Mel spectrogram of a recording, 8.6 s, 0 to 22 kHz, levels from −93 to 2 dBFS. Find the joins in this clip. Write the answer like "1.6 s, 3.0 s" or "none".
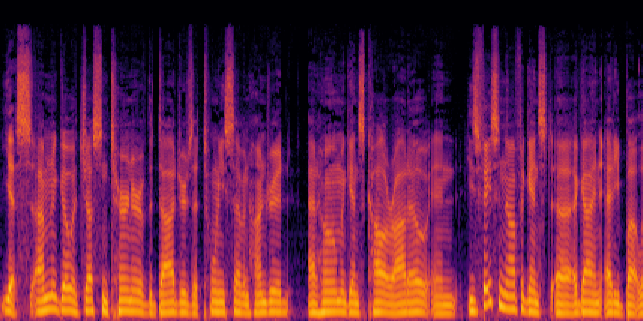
6.2 s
